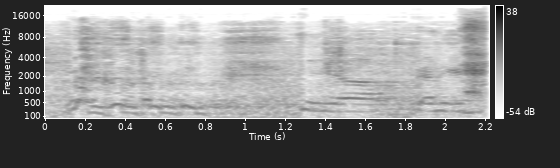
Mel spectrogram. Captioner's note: Harry and Meghan giggle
